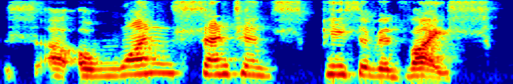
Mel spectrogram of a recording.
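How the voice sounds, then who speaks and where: Earnest, halting woman on a video call. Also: on the high side, fairly bright tone. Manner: earnest, halting with many restarts. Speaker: poet and event host. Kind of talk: reflective online panel talk.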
